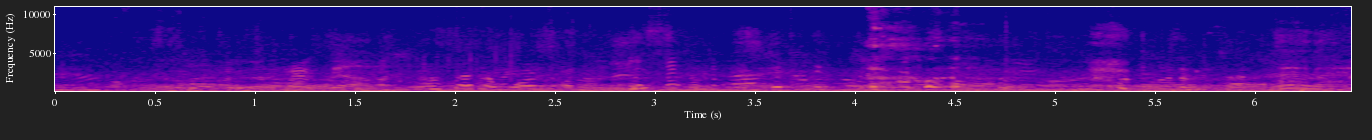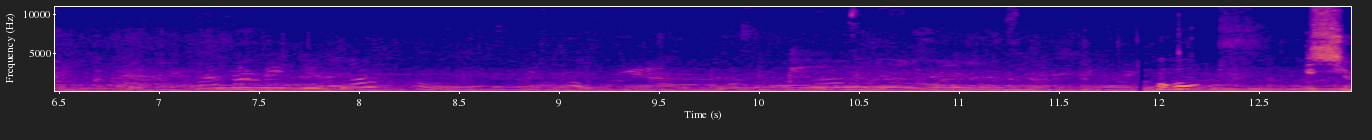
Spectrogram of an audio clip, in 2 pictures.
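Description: A crowd of men and women chatters outdoors at a distance.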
